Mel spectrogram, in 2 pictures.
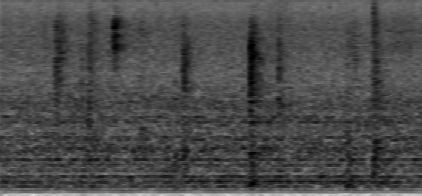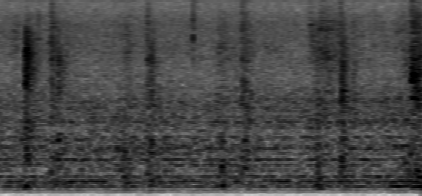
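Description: Faint steady hum with several even tones, dotted with scattered light clicks and ticks.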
